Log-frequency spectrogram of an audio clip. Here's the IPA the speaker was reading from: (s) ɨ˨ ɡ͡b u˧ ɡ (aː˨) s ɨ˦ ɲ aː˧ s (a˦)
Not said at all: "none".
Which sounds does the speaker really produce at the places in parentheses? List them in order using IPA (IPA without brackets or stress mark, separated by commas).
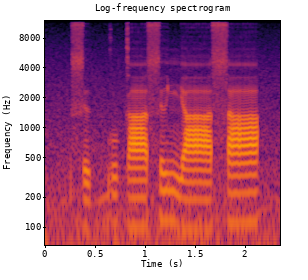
s, aː˧, a˦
